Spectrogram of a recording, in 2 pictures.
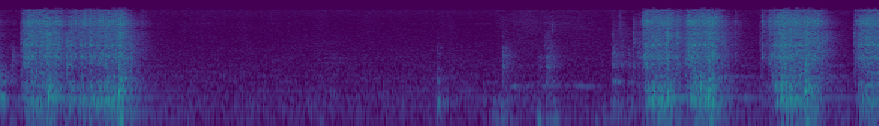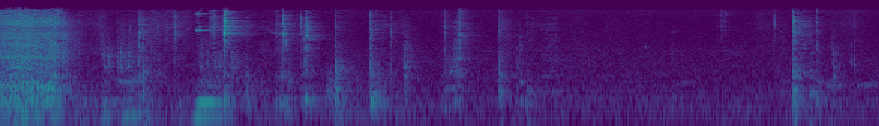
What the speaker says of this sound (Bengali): এখান দিয়ে হচ্ছে একটি সেলাই করে এটিকে হচ্ছে আমি আটকে নেব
